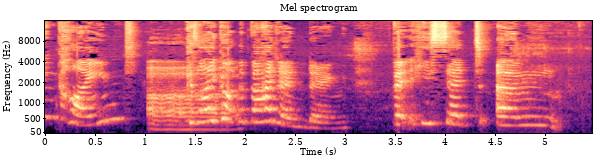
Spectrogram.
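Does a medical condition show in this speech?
No.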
